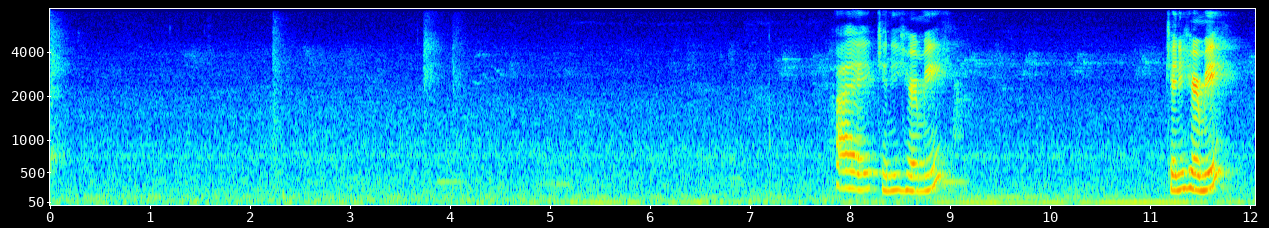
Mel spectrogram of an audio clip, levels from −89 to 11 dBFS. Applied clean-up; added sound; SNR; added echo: none; none; none; none.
